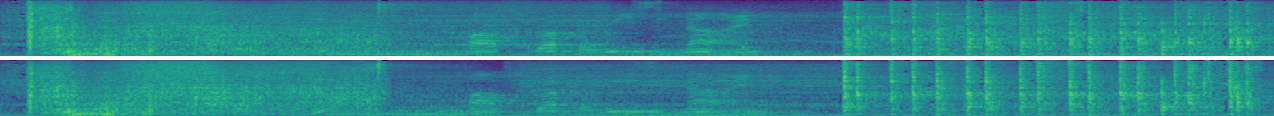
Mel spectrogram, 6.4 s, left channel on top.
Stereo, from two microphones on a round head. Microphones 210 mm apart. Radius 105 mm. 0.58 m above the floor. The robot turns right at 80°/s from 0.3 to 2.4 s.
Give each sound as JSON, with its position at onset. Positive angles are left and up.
{"t": 0.1, "sound": "a splash", "azimuth_deg": 160, "distance_m": 0.5}
{"t": 2.0, "sound": "a man speaking", "side_deg": -5, "distance_m": 1.2}
{"t": 4.2, "sound": "tapping", "side_deg": -55, "distance_m": 0.5}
